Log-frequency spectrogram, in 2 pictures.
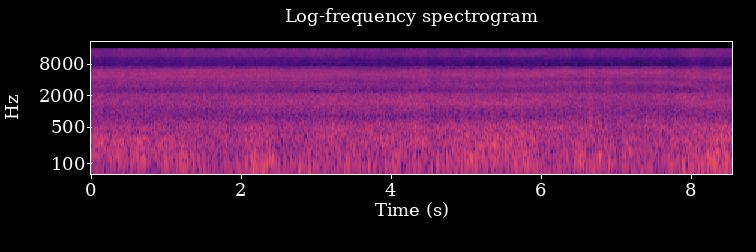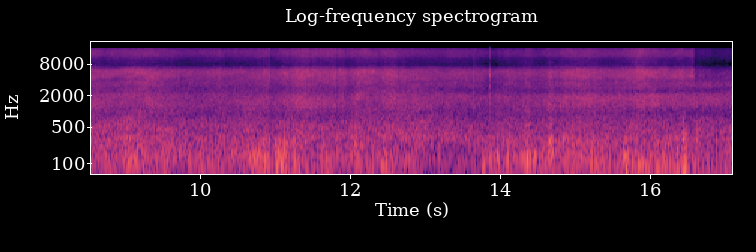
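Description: Snow sled sliding fast down a packed snow run: a steady hiss and scrape of the sled over the snow, mixed with wind rushing over the microphone, with a few uneven knocks over the second half.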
